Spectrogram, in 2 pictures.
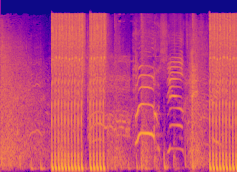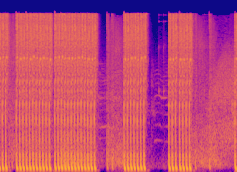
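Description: An automatic gun fires in rapid bursts.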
